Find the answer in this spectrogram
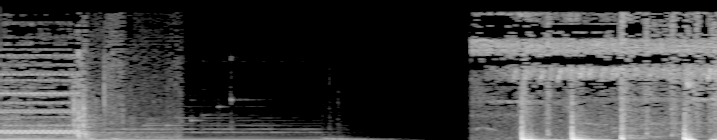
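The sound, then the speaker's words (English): A telephone rings loudly, a sustained high trill broken by sharp repeated clacks, after an earlier ringing tone fades away into a brief silence. No one speaks. “Now you can answer the phone.”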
